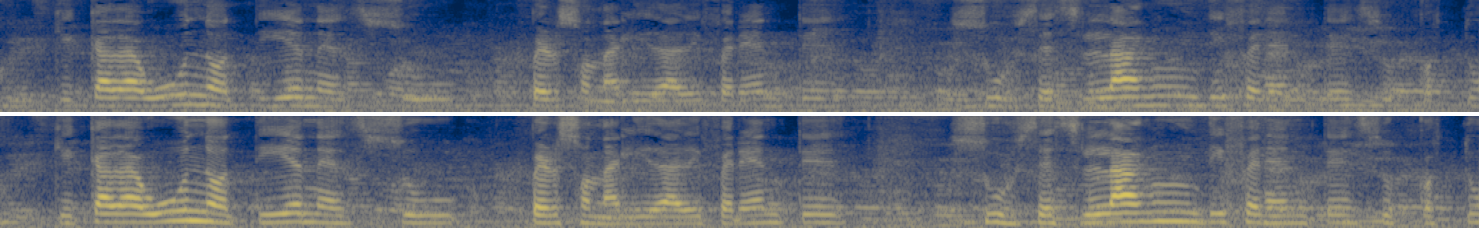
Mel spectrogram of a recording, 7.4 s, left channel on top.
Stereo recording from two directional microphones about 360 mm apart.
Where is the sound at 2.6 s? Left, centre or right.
Centre.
